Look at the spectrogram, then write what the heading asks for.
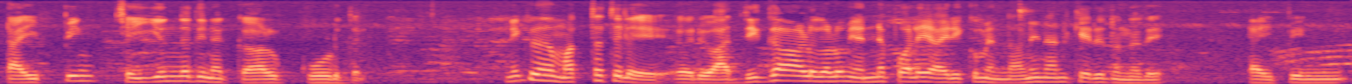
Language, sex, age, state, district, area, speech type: Malayalam, male, 18-30, Kerala, Kozhikode, rural, spontaneous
